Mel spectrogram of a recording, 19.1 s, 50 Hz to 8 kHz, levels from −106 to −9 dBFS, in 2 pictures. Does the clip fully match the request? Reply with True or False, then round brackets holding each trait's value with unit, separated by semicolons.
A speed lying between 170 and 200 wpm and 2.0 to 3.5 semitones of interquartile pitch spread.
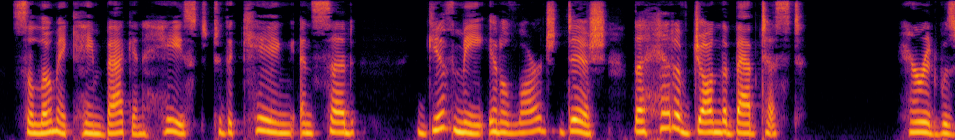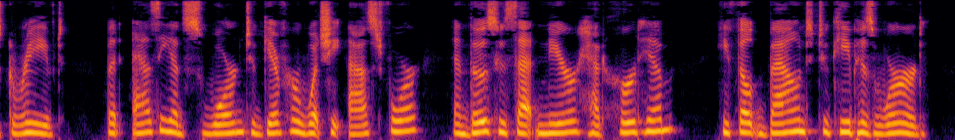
True (175 wpm; 2.6 semitones)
